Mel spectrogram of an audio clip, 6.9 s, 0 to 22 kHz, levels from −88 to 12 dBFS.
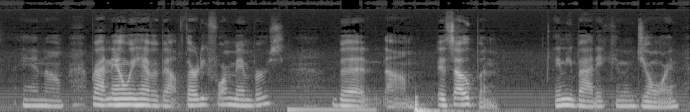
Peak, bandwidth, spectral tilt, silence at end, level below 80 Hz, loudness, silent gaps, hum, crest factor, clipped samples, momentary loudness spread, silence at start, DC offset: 0 dBFS; over 20 kHz; -5.5 dB/octave; 0 s; -28 dBFS; -18 LUFS; none; 60 Hz at -35 dBFS; 18 dB; under 0.1%; 13 LU; 0 s; under 0.1%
